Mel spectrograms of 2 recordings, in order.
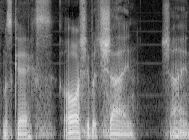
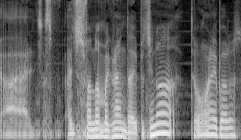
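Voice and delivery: mock brave date; 6 semitones higher than usual. Acting out a date confession.

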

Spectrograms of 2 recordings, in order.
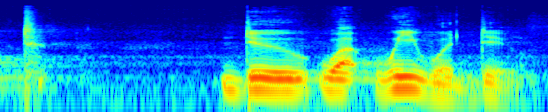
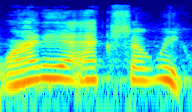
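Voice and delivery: mocking; 9 semitones higher, 4 dB quieter, faster than usual. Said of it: "You're like".

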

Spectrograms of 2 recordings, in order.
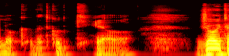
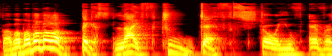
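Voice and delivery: mock stutter; 6 semitones higher, 12 dB louder than usual. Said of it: "mock stutter on biggest".

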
